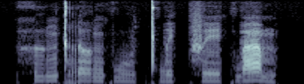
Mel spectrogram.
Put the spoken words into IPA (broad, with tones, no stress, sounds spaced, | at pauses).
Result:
h ɯː˦˥ ŋ t r ɤː˧ ŋ k w uː˨˩ t̚ kʰ w e˨˩ k̚ f eː˧ k w a˥˩ m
